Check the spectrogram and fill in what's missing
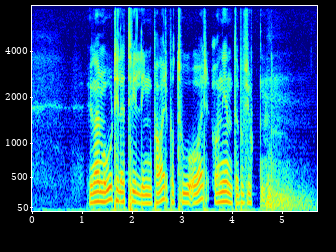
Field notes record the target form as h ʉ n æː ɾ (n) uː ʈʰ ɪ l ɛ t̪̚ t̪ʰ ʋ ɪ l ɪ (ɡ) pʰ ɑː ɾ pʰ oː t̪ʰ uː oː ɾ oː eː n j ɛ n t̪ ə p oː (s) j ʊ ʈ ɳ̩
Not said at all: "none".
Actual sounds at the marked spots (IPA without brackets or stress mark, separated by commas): m, ŋ, f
